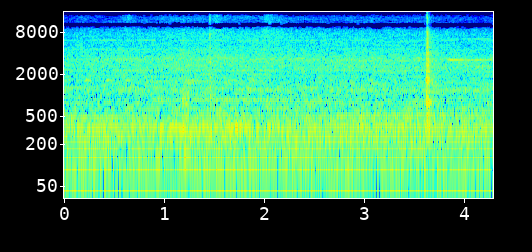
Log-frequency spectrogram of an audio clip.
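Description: Steady hum of commercial kitchen equipment and ventilation at a fast-food prep line, with a single sharp click about three and a half seconds in.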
